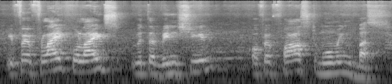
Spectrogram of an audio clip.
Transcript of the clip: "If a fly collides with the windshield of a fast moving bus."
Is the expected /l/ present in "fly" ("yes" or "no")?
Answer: yes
